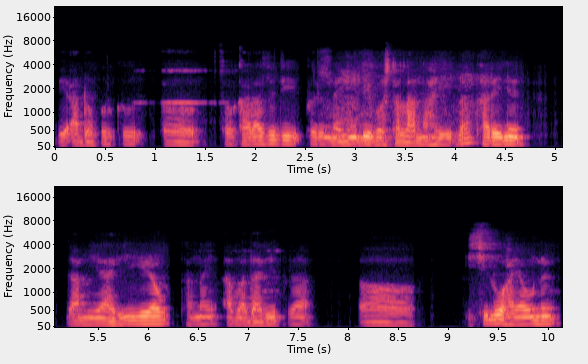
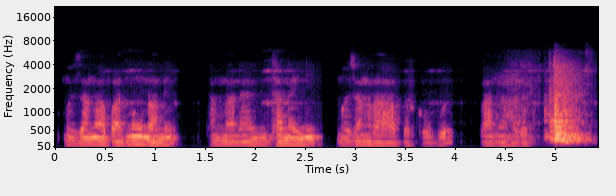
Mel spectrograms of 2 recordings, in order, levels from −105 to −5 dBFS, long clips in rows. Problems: low volume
